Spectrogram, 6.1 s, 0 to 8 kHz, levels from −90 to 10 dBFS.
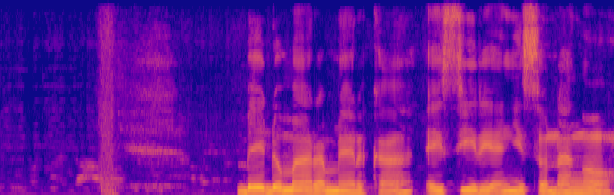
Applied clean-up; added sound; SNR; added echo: none; none; none; none.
